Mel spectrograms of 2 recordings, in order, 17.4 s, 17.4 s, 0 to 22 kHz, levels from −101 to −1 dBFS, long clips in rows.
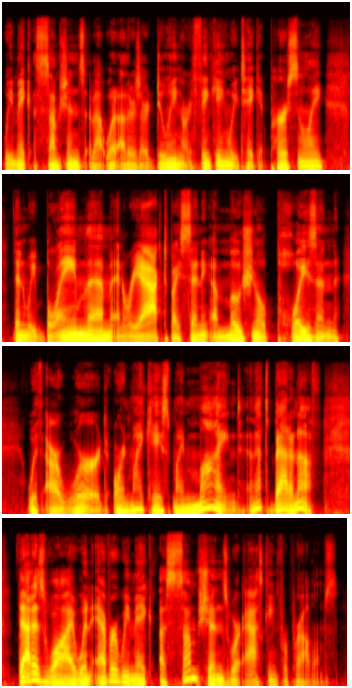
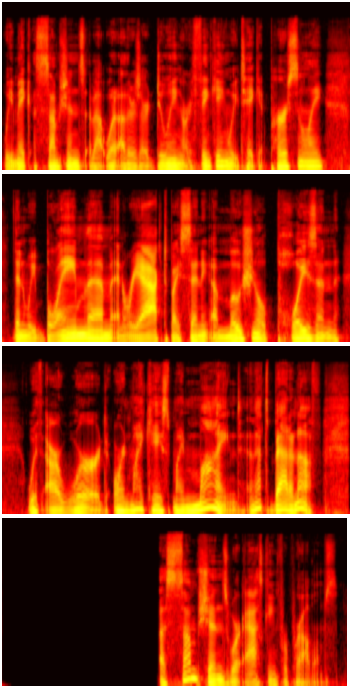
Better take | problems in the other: first | audio cutting out; at 13 s for 2 s

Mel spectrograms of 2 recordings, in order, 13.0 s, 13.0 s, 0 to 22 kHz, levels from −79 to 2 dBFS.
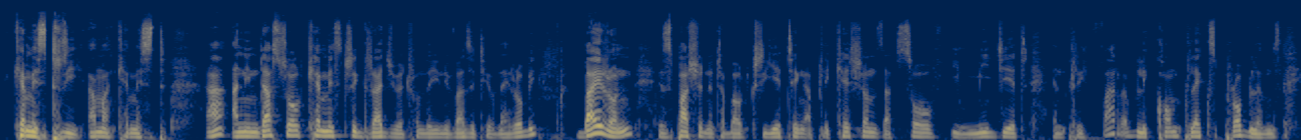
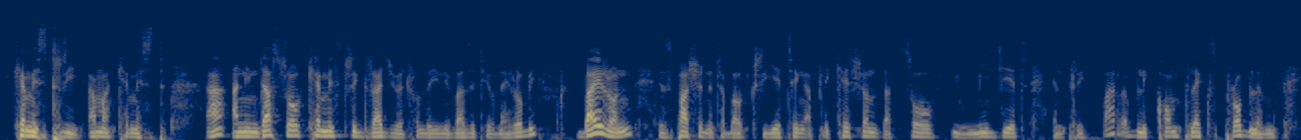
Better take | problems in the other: first | muffled; very; fading above 1.5 kHz

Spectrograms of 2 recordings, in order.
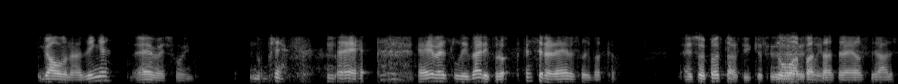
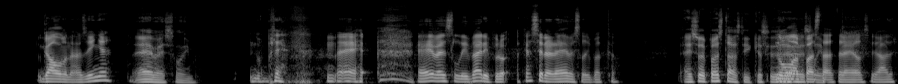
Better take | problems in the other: second | phone-call audio

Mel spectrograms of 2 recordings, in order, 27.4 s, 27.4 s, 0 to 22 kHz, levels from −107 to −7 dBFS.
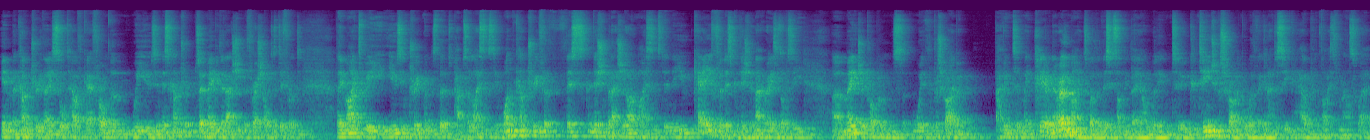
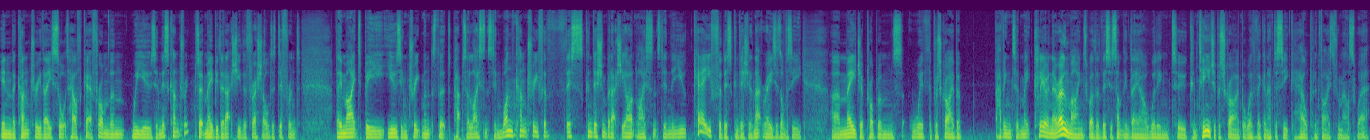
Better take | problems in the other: second | off-mic speech; far // room echo; noticeable; dies away in 1.1 s

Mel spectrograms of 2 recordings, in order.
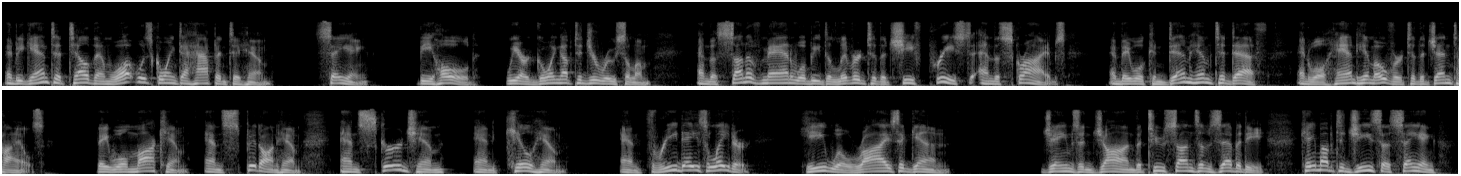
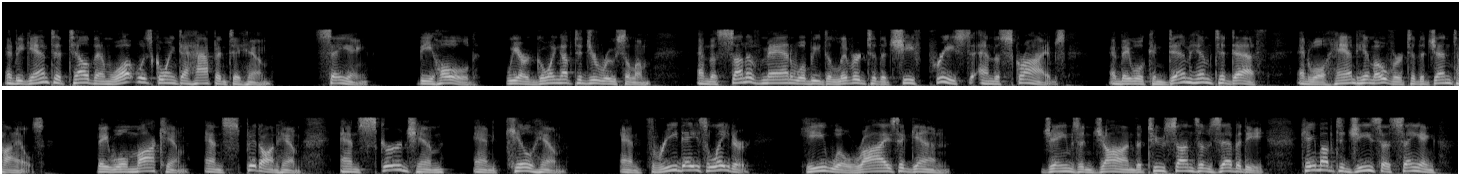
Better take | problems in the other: first | garbled, watery; badly; nothing above 5.5 kHz; slightly in the first

